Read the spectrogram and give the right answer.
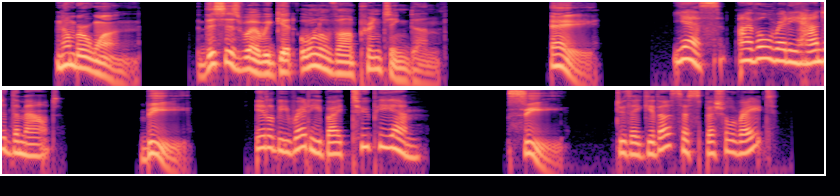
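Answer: C: Do they give us a special rate?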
